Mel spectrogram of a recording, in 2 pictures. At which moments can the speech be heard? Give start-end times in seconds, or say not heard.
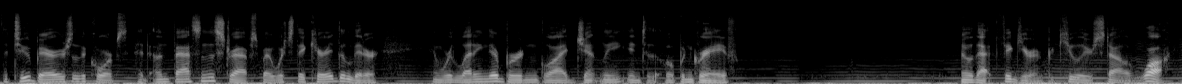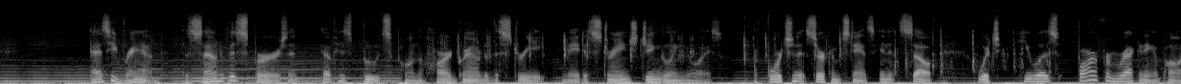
0.0-7.3, 9.6-11.8, 12.7-23.5.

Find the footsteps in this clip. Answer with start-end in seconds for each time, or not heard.
not heard.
